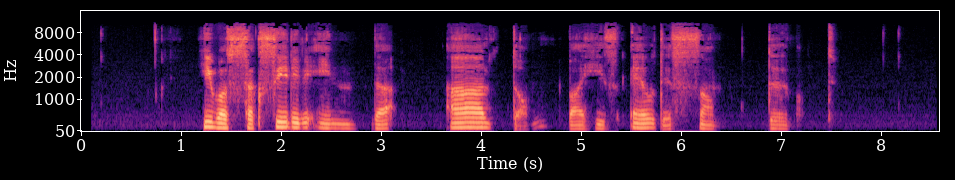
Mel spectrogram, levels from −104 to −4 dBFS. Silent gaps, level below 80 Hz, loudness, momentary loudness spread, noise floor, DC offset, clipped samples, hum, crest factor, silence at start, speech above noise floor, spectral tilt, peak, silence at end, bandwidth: none; -66 dBFS; -23 LUFS; 23 LU; -70 dBFS; under 0.1%; under 0.1%; none; 22 dB; 1.2 s; 47 dB; -4 dB/octave; -4 dBFS; 1.05 s; 11 kHz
